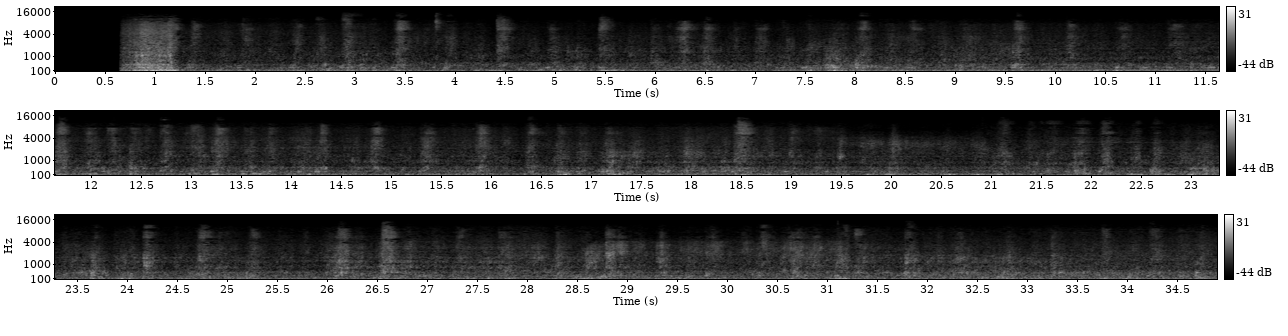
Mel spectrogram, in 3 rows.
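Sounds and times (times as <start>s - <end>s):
train rumbling: 0.7s - 34.9s.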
